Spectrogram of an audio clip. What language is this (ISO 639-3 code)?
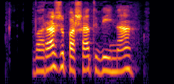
chm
